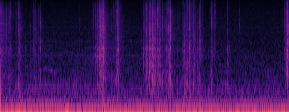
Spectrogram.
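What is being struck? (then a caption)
Slime with polystyrene foam beads. A donut-shaped ring of floam, slime packed with polystyrene foam beads, is squeezed and shaped with fingers. It gives irregular bursts of bright crackling and crinkling over a steady low hum.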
